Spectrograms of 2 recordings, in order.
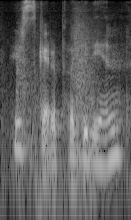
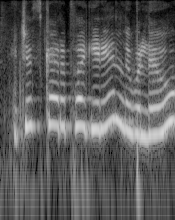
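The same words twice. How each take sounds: First: Said in the usual way. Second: High, loud, fast sing-song to the pet; talking to a dog. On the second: Real, not acted. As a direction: chirp it brightly at the dog. Repeats line to the dog.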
